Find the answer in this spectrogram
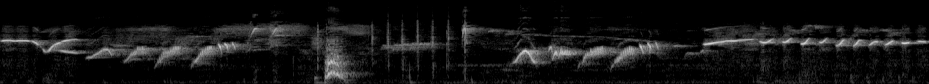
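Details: Oriental magpie-robin song recorded while training a young bird: varied phrases of rapid descending slurred whistles in quick series, a brief harsh note midway, and a closing run of repeated clear whistled notes.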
